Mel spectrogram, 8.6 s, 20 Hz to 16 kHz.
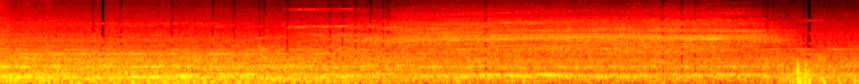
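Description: Italian Intercity train with an E414 electric locomotive running past along the platform track: a steady rumble of wheels on rail with several steady humming tones from the traction equipment and a few faint high wheel squeals, slowly fading as it draws away. A short knock near the end.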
